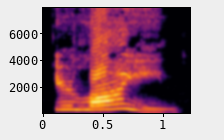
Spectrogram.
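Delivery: high, very loud angry scream. A narrator's reading. Boy screaming at his sister, furious. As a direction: scream the accusation. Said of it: "I screamed at Via".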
